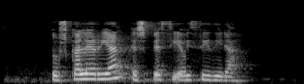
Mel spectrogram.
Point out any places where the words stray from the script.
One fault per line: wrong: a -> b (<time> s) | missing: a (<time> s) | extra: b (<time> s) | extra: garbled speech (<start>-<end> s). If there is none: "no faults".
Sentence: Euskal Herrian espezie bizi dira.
no faults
